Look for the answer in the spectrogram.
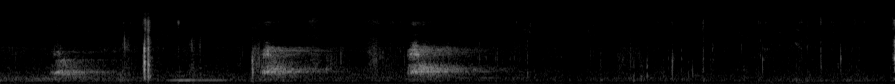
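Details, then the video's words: A hungry feral kitten crying for food gives three plaintive meows, about two seconds apart, each rising then fading, with a sharp tap and light rustling between them. "A Kitten Is Crying For Food"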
